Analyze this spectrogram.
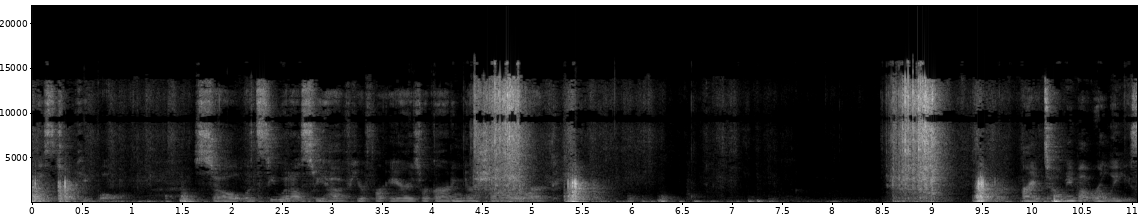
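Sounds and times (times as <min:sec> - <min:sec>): cards being shuffled by hand: 0:04.4 - 0:07.6, 0:08.6 - 0:09.9.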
